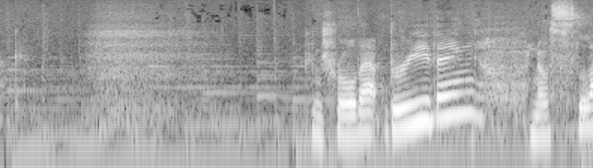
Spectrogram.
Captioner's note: inhales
